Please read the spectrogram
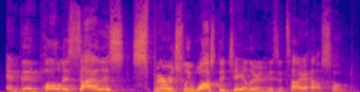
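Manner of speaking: loud, high, driving preacher voice; rising sermon fervour; full-force preaching. Acted. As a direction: preach it hard to the congregation.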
